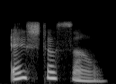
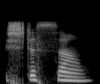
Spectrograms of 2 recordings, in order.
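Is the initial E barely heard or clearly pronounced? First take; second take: clearly pronounced; barely heard. First: The first E is fully and clearly pronounced. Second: The first E is very soft, almost silent. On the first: The speaker calls it wrong. "it sounds not Portuguese, even a little bit Spanish" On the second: The speaker calls it right. "the E is not very clearly pronounced"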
